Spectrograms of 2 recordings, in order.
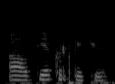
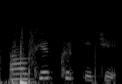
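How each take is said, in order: First: Muttered to himself, softer; quiet, stunned murmur at the clock; quiet disbelief. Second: Louder, ALTIYA hit hard in disbelief; "Altıya" punched loud in real shock; shocked exclamation. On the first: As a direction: read the time low, half to yourself. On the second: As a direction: blurt the time out, startled. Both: Real, not acted. Realizes how late it got.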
